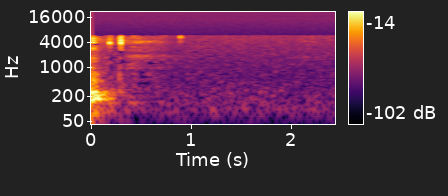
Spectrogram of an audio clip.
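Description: A woman's speaking voice trails off, then a pause of near silence with a few faint, soft clicks in its first second.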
